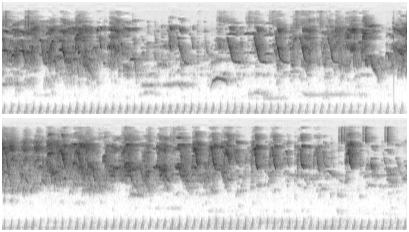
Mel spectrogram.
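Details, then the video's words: Evening on a farm with a flock of birds chirping and twittering without pause, bright high notes in dense bursts, a few lower whistles, and a constant low mechanical thudding in the background. "Birds singing in my farm at evning شام کے وقت پرندوں کی چہچہاٹ میرے فارم پے"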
